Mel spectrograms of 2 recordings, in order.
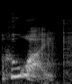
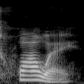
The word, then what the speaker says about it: Huawei: It's Huawei. You got to pronounce it correctly first. I'm sorry. Could you say that again? It's Huawei.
